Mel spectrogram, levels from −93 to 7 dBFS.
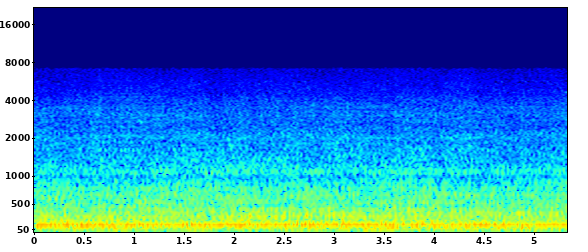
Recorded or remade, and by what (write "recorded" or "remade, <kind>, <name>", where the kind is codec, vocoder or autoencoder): remade, codec, SNAC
